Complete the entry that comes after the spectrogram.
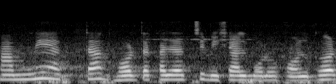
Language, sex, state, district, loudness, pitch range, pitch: Bengali, male, West Bengal, Kolkata, -16 LUFS, 200-225 Hz, 215 Hz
